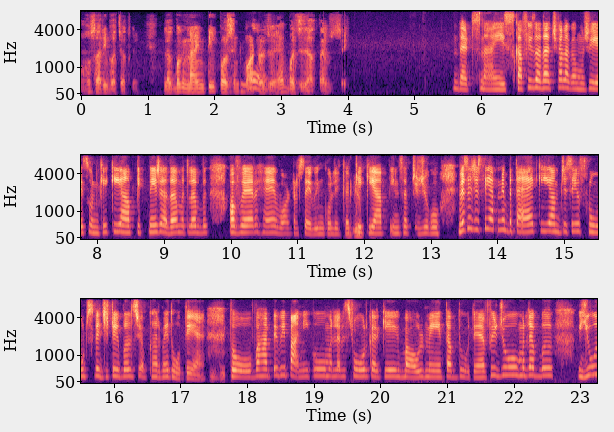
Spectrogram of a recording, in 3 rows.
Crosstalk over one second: none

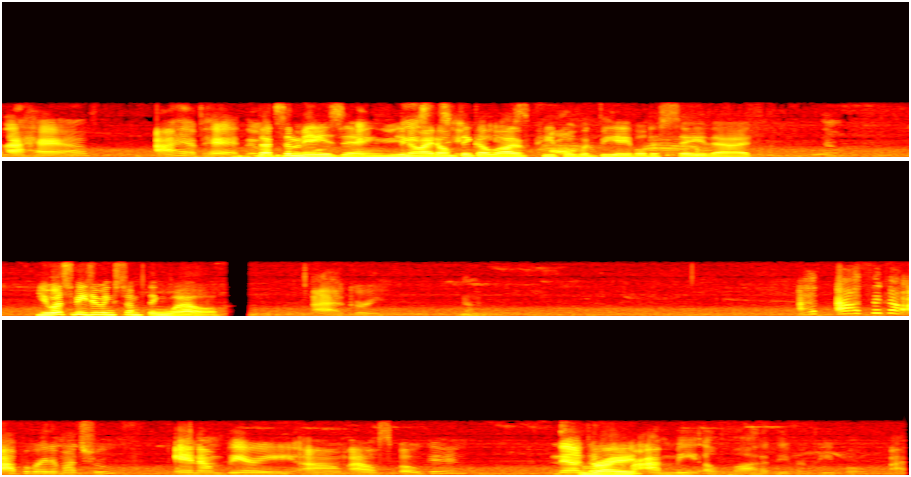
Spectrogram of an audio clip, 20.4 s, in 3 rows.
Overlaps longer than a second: present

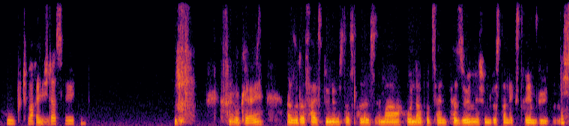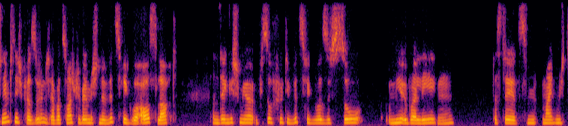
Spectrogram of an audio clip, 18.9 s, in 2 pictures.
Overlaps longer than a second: none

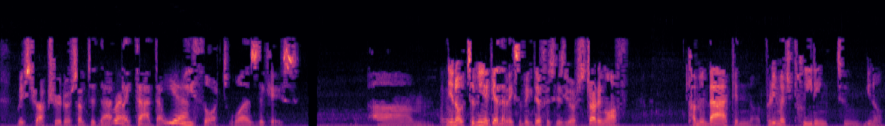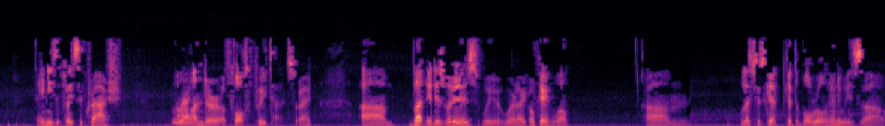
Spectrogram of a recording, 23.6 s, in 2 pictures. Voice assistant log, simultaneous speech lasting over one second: none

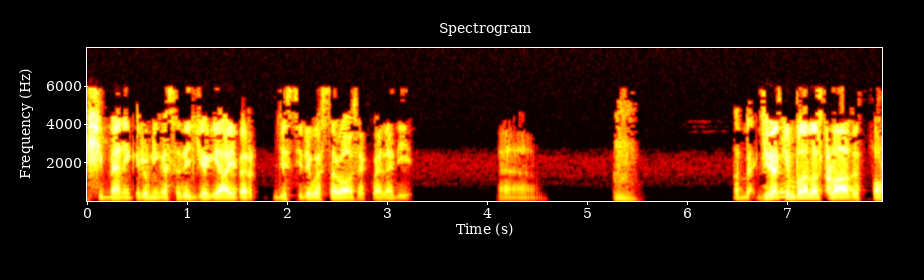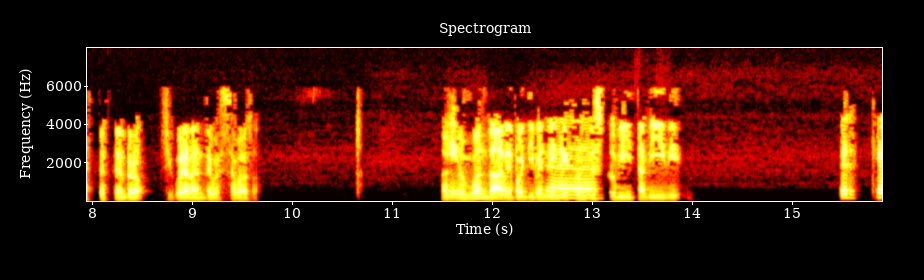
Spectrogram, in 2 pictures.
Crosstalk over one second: present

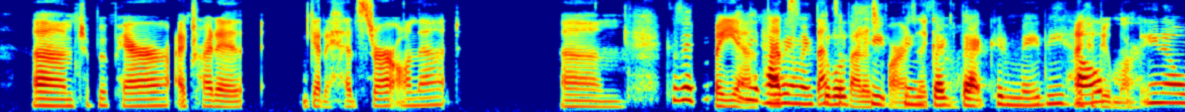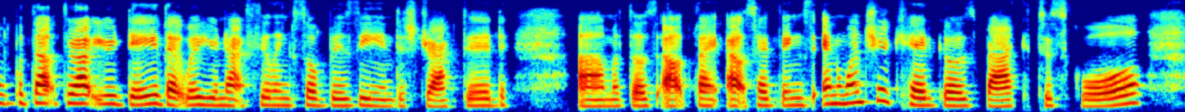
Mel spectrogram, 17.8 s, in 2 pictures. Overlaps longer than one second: present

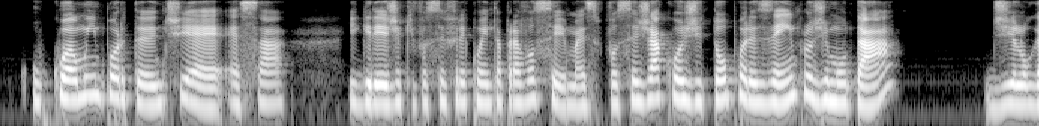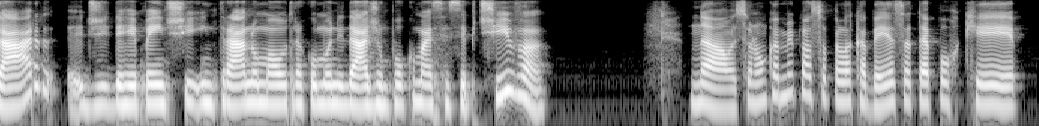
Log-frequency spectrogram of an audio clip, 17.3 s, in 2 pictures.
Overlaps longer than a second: none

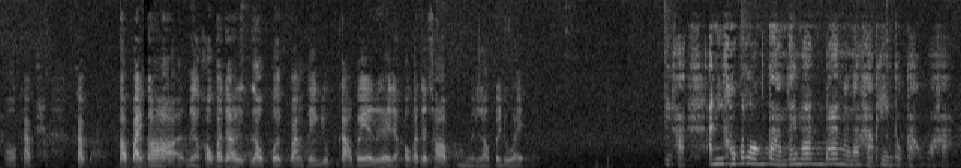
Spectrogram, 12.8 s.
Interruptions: none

